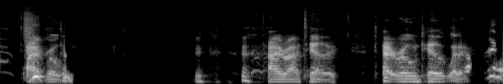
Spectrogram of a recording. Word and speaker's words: Tyrod: So, it's not Tyrod anymore. It's like T- Rod or something like that.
